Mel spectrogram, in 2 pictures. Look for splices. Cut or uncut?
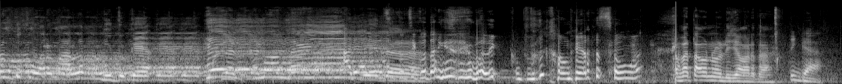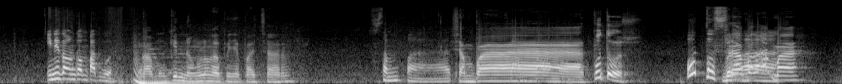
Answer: cut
